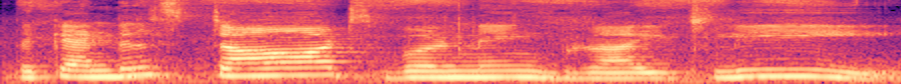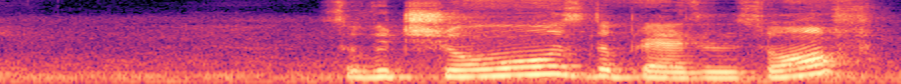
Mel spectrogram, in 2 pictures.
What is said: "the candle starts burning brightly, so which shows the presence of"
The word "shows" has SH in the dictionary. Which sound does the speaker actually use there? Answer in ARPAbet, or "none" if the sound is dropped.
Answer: SH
